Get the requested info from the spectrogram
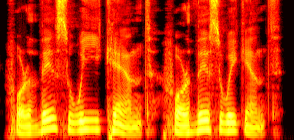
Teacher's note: La TH de this suena como una D vibrante, this. Y la doble E de weekend suena como si fuera una I larga o doble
